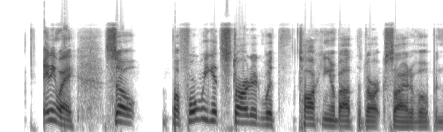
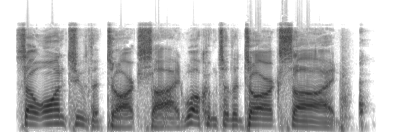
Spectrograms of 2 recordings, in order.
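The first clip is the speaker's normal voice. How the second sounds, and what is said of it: Poor Darth Vader impression. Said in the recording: “That's my horrible Darth Vader impression.”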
